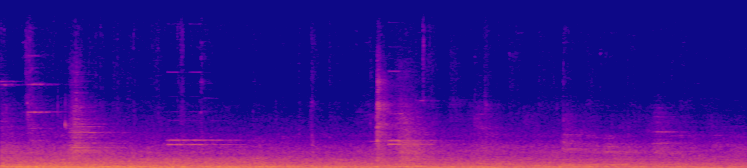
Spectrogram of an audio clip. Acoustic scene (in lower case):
subway station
